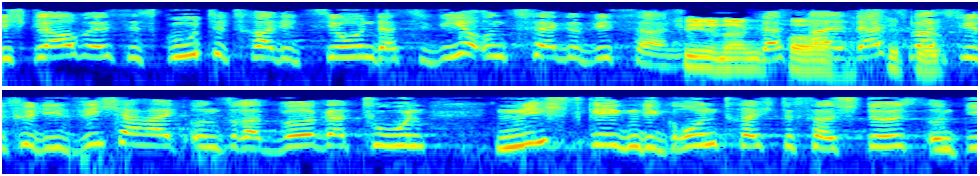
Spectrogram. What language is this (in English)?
German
